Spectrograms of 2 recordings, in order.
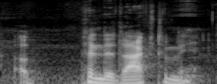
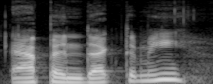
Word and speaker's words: appendectomy: me I'm sure that how did you pronounce it upended octa me upended octa me I think it's it's appendectomy ok appendectomy appendectomy or is it up and dr.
